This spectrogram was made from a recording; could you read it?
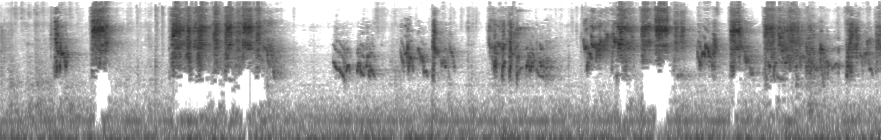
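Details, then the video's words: Budgerigar chirping in a home setting, loud scratchy high bursts and chattering warbles, alternating with brief quieter gaps throughout. "BUDGIE CHIRPING SOUNDS"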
